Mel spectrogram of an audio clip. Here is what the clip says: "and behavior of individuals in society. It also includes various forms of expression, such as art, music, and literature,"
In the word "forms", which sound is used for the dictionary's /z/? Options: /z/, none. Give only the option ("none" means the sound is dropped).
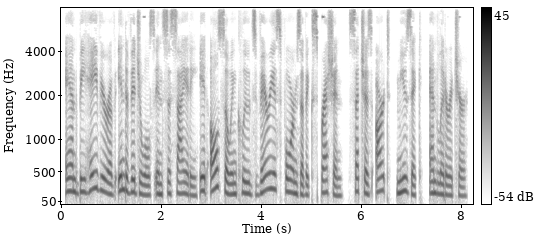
/z/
